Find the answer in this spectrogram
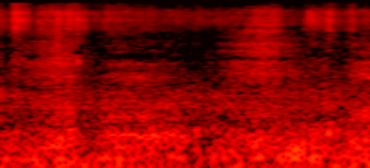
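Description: Faint, quiet handling noise of a gauze bandage being unrolled and wound round a cat's paw.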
